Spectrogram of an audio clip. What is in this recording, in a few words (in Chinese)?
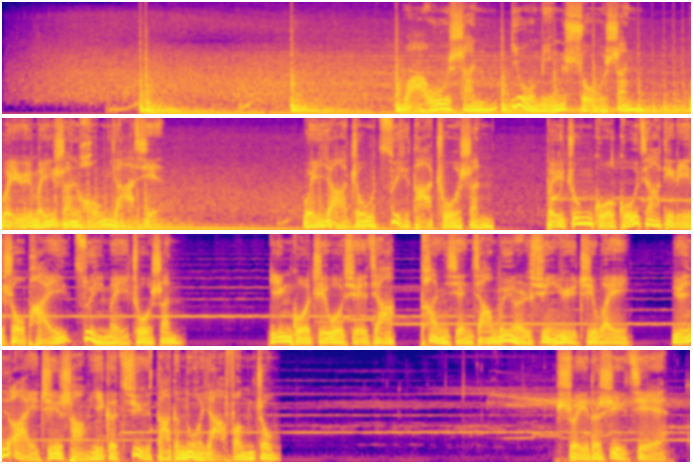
古典 风情; 瓦屋山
